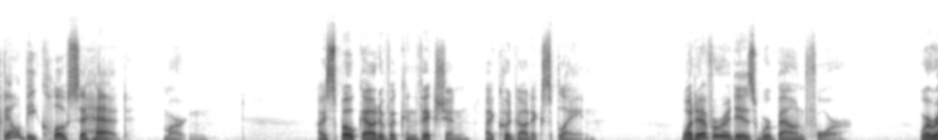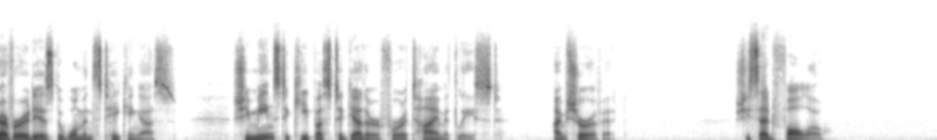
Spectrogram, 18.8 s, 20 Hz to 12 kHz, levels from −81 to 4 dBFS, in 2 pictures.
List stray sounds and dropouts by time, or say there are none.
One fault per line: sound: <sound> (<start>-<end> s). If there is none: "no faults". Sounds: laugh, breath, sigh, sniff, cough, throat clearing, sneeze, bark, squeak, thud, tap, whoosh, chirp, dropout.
no faults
